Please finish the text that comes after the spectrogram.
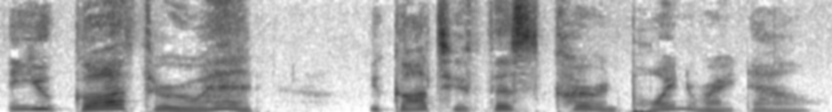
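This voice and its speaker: Woman playing a soft, slow-talking shy schoolgirl classmate. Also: high-pitched, animated, no room sound. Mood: tender, encouraging. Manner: hesitant, bashful, stammering, reassuring. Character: shy, kind eighteen-year-old girl classmate giving encouragement. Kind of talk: ASMR roleplay. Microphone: close microphone.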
